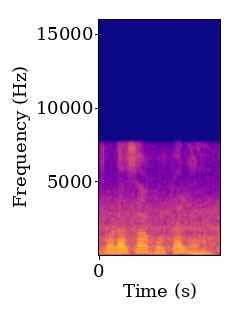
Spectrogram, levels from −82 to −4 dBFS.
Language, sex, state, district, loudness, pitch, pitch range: Hindi, female, Jharkhand, Garhwa, -16 LUFS, 185 Hz, 160-200 Hz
